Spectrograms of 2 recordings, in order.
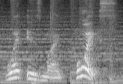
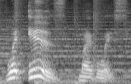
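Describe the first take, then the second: First: The word 'voice' is emphasized. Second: The word 'is' is emphasized. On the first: "and finally, the last word" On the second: "then the second word"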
